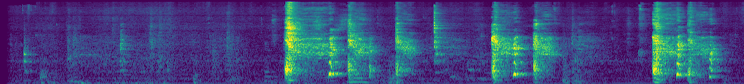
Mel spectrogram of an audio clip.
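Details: A child gives several short, deliberate coughs in quick pairs over quiet room noise, acting playfully (a "cough dab") rather than from illness.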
